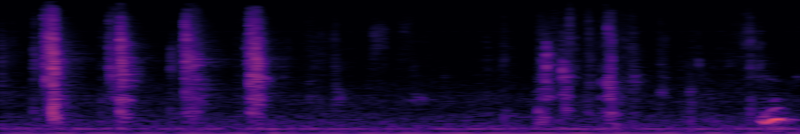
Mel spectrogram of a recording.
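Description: Deck of oracle cards being shuffled by hand: a run of sharp card clicks about three a second, a short lull, then a few more clicks near the end.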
